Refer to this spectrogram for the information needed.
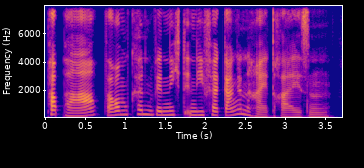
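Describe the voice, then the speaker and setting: An eager, dreamy girl of nine played by a woman reader in a storybook. The voice is lifted high and asks things with wonder, in lively, unhurried phrases. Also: clear, resonant tone, no room sound, clean studio sound. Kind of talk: storybook reading for learners.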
